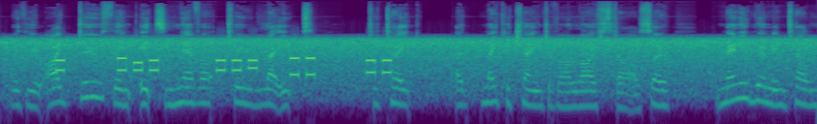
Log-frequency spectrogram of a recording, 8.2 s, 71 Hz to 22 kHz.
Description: DTMF, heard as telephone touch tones, dialled by machine, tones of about 90 ms, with phone line noise and speech in English. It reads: 8 978 880 33 55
